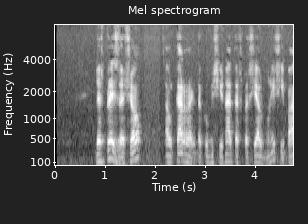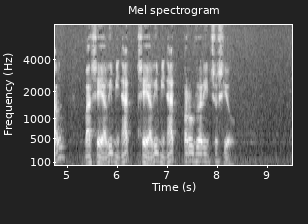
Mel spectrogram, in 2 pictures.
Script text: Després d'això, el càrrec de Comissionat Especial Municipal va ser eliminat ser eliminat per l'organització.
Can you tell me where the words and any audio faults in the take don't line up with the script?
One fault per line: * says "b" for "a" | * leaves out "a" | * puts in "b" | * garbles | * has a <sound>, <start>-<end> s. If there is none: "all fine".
all fine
